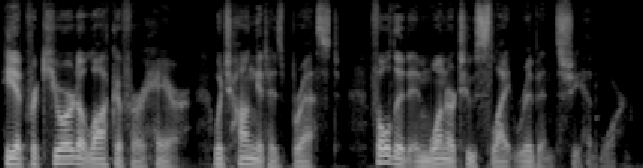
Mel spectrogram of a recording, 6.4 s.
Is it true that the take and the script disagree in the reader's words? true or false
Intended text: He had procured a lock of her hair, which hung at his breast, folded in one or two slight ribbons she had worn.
false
